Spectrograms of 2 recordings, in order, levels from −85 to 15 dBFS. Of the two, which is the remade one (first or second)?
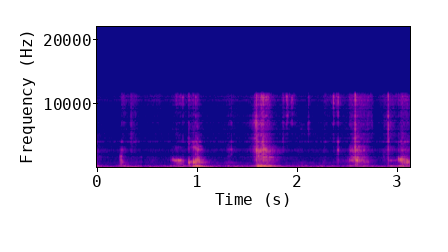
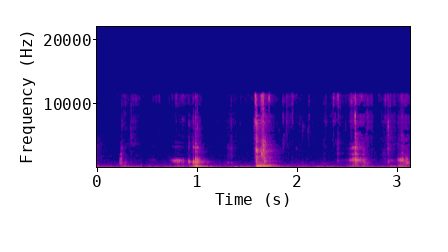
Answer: first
